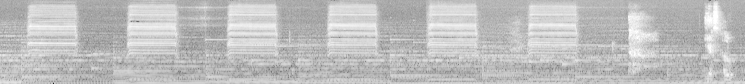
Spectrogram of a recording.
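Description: Smartphone ringing for an incoming call with a buzzing tone in regular pulses, about a second on and a second off, six times before it stops when the phone is picked up. Soft background music plays underneath.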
